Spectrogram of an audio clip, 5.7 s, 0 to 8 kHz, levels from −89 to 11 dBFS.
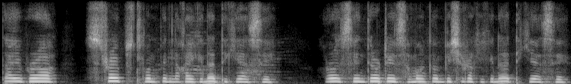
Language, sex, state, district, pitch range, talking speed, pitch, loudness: Nagamese, male, Nagaland, Dimapur, 265-285 Hz, 200 wpm, 280 Hz, -17 LUFS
